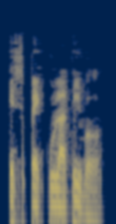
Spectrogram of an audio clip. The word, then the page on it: especulativo: espagnol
